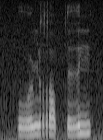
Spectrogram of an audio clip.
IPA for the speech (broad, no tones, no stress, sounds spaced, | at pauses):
u ɳ r ɔ p ɾ ɨ nʲ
